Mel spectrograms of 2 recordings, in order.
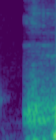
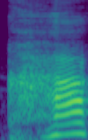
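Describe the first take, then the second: First: "খ" with a rounded o vowel; অ-কার উচ্চারণ. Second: "খা" with an open aa vowel; ভুল আ-কার উচ্চারণ. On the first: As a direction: say "খ" as kho, never kha. ("খ" অ-কার দিয়ে গোল করে) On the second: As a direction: say "খা" as khaa, not kho. ("খা" আ-কার দিয়ে খোলা স্বরে) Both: Shown as a demonstration. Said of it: "খা কিন্তু পড়বো না".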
